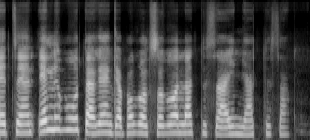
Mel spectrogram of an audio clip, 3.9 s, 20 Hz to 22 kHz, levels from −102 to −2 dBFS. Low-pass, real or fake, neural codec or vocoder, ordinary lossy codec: none; fake; codec, 44.1 kHz, 2.6 kbps, SNAC; none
